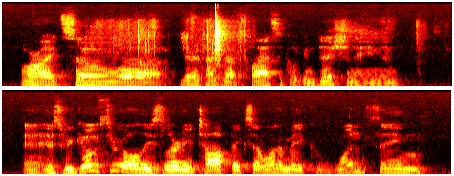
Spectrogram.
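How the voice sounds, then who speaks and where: Fairly high male voice, moderate in pace, with ordinary pitch variation and audible echo from the room. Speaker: psychology lecturer. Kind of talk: lecture. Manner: projecting voice loudly.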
